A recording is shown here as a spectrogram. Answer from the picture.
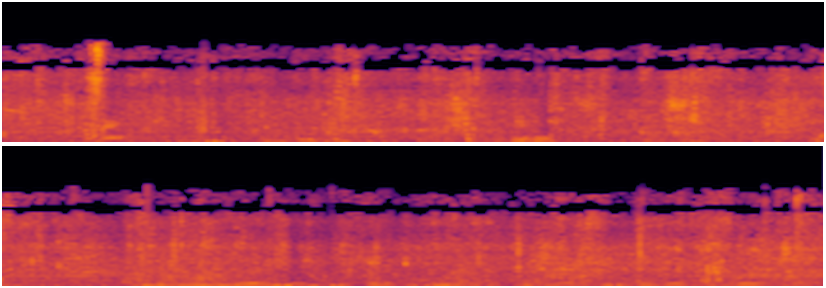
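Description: Wind buffeting the microphone in uneven low gusts, with passers-by's voices in the background.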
